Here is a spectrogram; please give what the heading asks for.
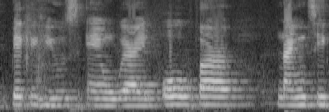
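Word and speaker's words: Baker Hughes: aquin and yes the correct pronunciation of my company that is an american company is becky hughes and we're in over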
